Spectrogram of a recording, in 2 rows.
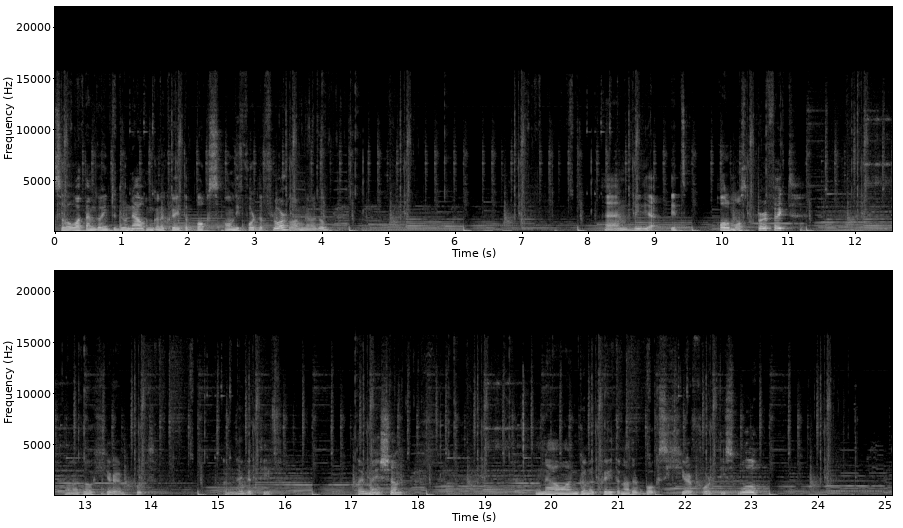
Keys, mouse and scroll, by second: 0.0 click, 3.9 click, 4.4 click, 5.8-10.7 drag, 11.9 click, 12.9 click, 14.8-17.0 drag, 18.4 click, 19.3 click, 20.8-25.1 drag.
